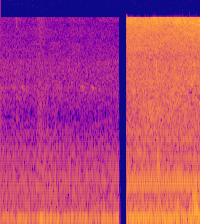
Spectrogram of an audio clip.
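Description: A faint low hum, then, after an abrupt cut a little over a second in, a steady hiss of compressed air from an air blow gun being used to clean around a valve cover.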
